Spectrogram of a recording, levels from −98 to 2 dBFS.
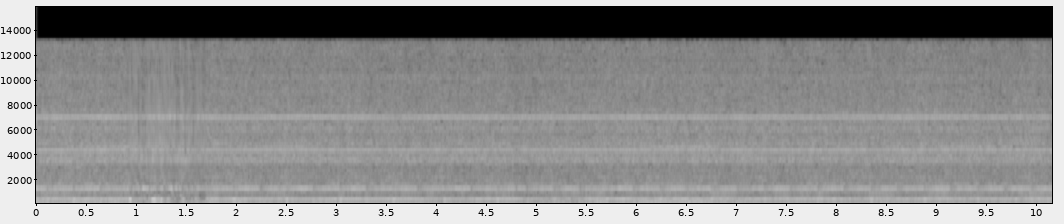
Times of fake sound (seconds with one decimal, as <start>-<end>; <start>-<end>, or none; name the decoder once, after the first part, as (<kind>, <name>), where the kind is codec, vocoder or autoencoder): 0.9-1.7 (vocoder, BigVGAN v2)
